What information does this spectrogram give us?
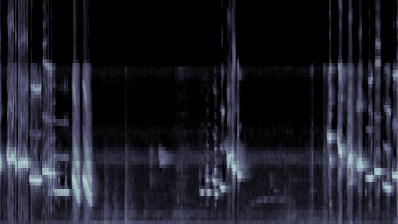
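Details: Brown-chested jungle flycatcher singing, a lure meant to provoke other birds into song: high whistled notes slurring down the scale in quick series, separated by quiet gaps, with three distinct phrases.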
